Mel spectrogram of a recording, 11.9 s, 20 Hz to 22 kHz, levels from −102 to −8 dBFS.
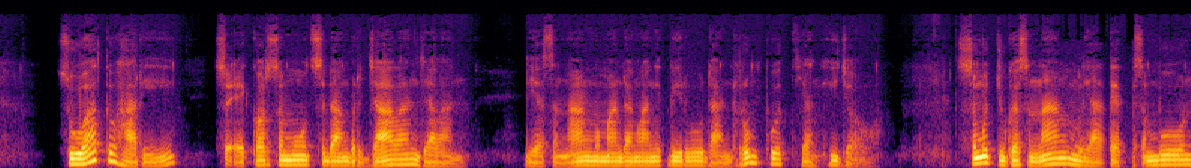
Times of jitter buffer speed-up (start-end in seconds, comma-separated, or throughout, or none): none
